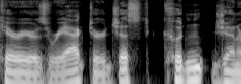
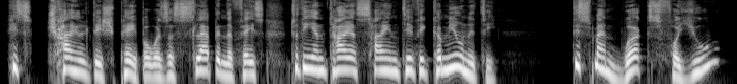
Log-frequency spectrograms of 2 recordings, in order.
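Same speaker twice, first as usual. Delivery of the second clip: raised, high contempt; scornful, indignant; 9 semitones higher, 3 dB louder than usual. A narrator's reading. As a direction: sneer at his work loudly. Loken's scornful attack.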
